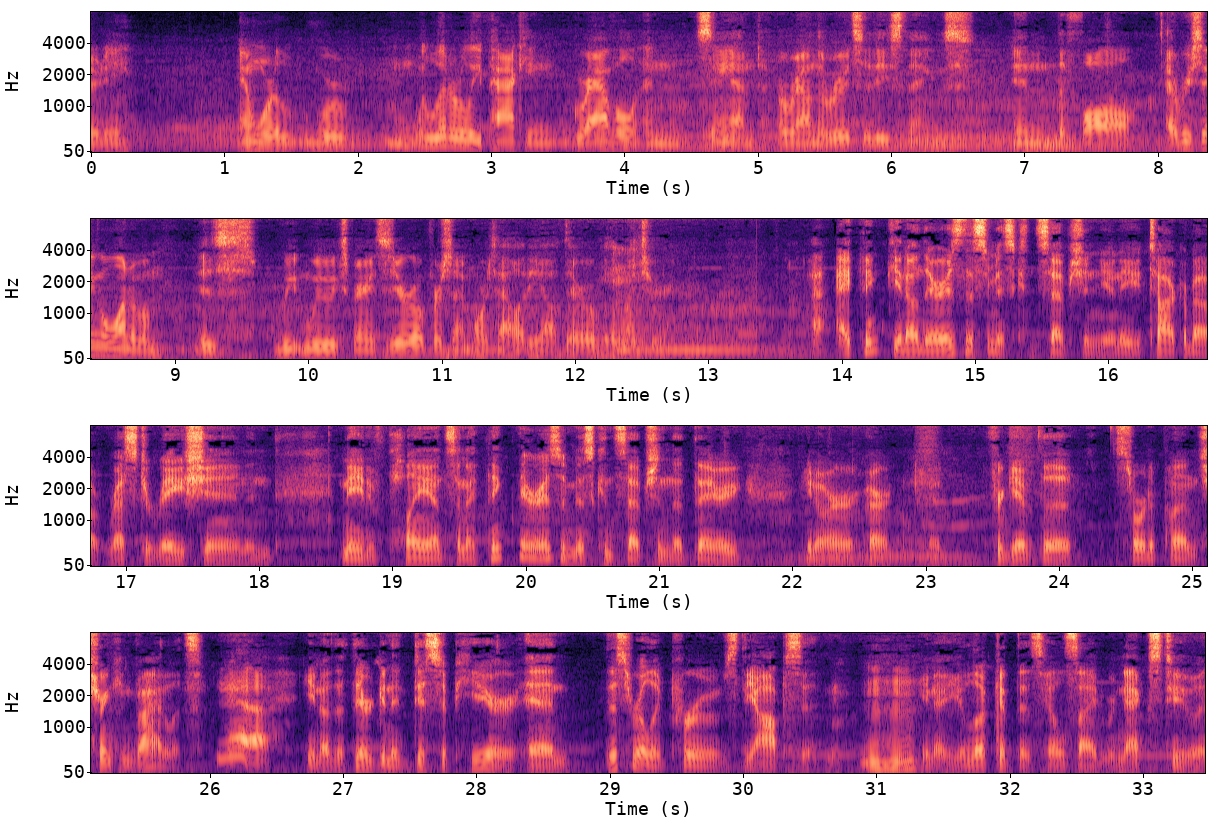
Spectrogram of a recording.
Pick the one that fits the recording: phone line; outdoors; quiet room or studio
outdoors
